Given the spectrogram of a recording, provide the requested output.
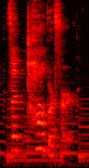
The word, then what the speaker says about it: photographer: use your head photographer photographer okay so number one photograph is dressed on the first syllable photographer is dressed on the second syllable so now here comes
